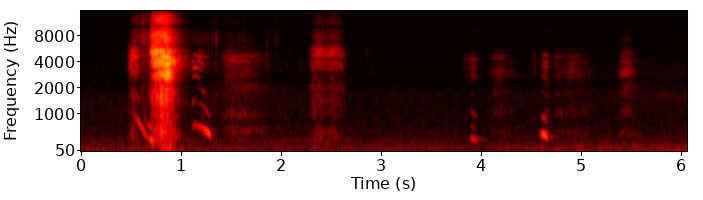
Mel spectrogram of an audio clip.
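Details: Repeated sneezing in a person allergic to cats, with a sore throat and eyes barely able to open: a loud burst sneeze followed by softer sniffs and small catches of breath.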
